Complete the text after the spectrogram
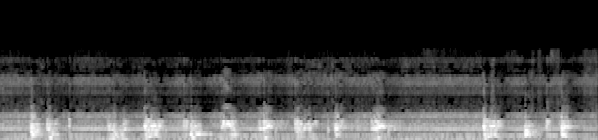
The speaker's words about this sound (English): Just the weird beepy static of shortwave radio in the background, like just this.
